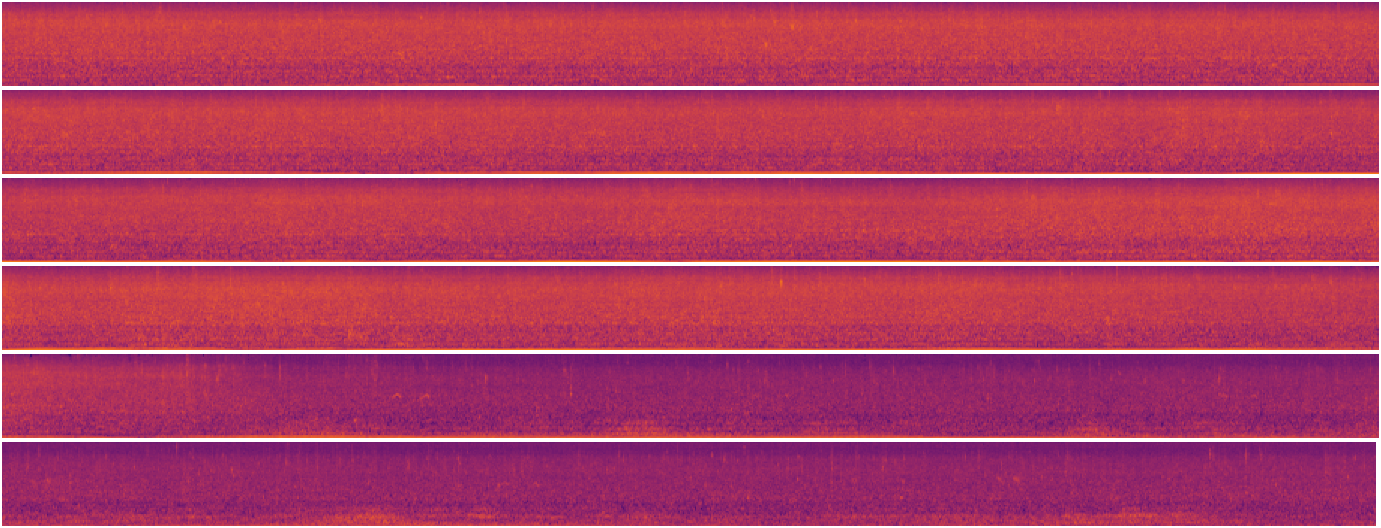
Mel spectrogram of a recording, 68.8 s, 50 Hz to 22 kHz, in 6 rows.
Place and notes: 永豐圳, Xindian Dist., New Taipei City - Irrigation waterway
Stream and Birds, Irrigation waterway, Aircraft flying through
Zoom H4n + Rode NT4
